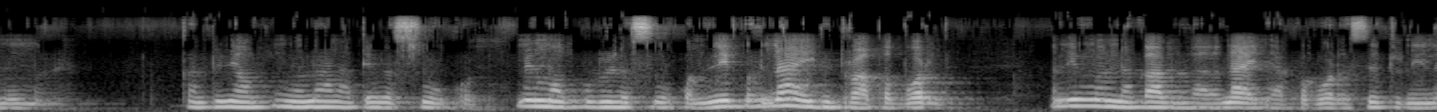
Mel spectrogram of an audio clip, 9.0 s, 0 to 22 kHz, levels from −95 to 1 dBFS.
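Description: From start to end the speech has nothing above 14.1 kHz, with flickering treble and gritty grain, likely heavy Bluetooth SBC compression at a low bitrate around 64 kbps.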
